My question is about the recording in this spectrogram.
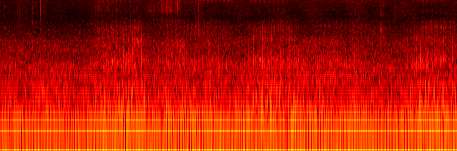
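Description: Domestic cat purring steadily, a low rumble with a soft breathy rise and fall about every second and a half.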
